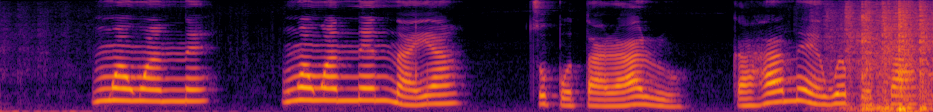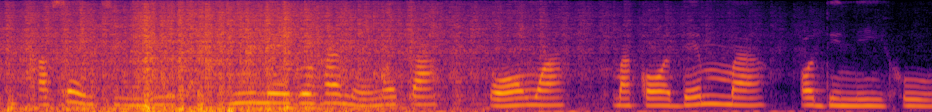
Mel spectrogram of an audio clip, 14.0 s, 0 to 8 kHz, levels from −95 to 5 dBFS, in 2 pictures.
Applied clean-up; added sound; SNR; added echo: none; Bird; 4 dB; none.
